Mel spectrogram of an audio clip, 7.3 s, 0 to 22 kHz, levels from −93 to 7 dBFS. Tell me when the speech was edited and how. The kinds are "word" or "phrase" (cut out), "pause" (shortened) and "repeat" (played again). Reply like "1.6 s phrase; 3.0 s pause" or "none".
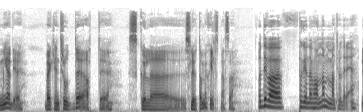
none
